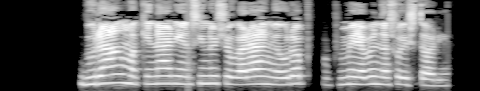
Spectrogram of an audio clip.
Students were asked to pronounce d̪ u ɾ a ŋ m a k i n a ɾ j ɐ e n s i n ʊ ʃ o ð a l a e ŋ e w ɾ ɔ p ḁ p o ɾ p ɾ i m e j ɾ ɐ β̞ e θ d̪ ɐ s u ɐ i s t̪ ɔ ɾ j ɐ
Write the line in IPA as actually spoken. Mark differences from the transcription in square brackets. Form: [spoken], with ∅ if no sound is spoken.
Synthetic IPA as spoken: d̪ u ɾ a ŋ m a k i n a ɾ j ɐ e n s i n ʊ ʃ o [ɣ] a [ɾ] a e ŋ e w ɾ ɔ p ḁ p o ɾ p ɾ i m e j ɾ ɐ β̞ e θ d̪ ɐ s u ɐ i s t̪ ɔ ɾ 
